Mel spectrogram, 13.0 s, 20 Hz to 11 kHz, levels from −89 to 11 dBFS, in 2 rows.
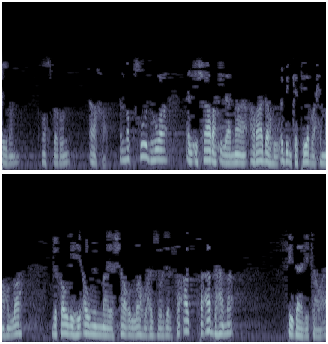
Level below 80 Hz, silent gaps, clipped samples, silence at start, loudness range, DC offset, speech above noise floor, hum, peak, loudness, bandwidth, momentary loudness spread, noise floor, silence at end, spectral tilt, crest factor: -56 dBFS; none; under 0.1%; 0 s; 5 LU; under 0.1%; 33 dB; none; -6 dBFS; -24 LUFS; 3.9 kHz; 13 LU; -56 dBFS; 0 s; -13 dB/octave; 18 dB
